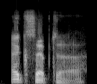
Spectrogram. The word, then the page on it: acceptor: British English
